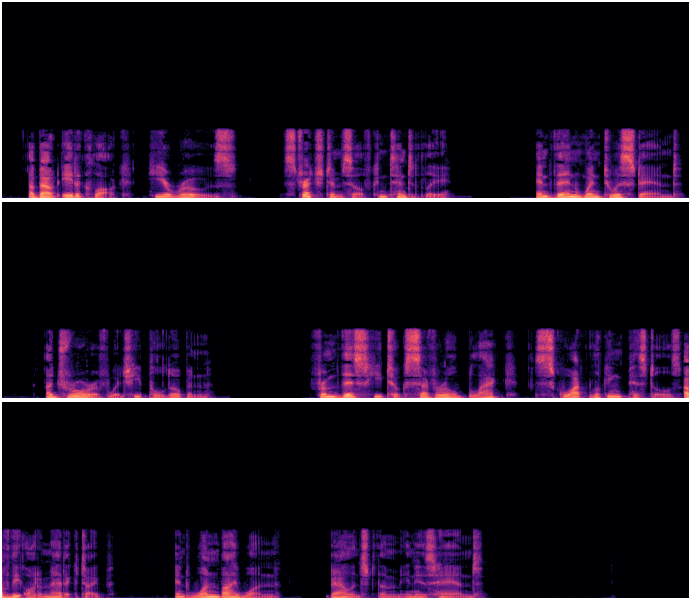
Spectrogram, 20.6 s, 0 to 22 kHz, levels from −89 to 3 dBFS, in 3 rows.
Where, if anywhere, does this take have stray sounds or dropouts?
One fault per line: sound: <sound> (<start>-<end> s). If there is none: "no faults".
no faults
